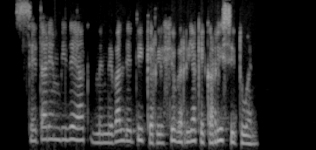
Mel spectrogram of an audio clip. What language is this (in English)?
Basque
